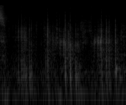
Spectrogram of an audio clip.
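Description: Faint crackling and rustling of a picture book's paper pages handled by the reader's fingers, a scatter of small irregular clicks.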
